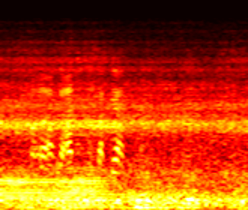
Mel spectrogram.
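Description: Motorcycle engine running steadily while riding, with low wind rumble on the microphone.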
